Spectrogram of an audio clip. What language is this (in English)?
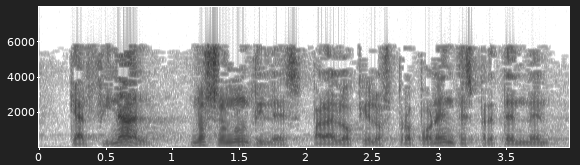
Spanish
